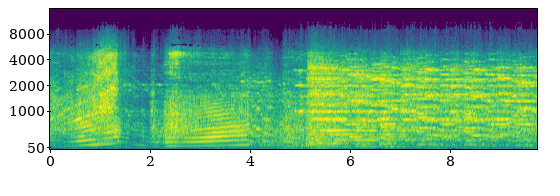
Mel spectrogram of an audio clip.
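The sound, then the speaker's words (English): The engine of the Black Beauty car roars to life and revs hard, climbing in pitch through several quick gear changes as the car accelerates away, loud throughout. “All right, start the Black Beauty.”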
